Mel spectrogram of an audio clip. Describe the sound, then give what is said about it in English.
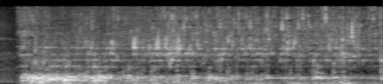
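A toilet flushes, a loud rushing surge of water that starts abruptly and then settles into a steady gurgling drain as the bowl refills. No one speaks. “I was wondering who was flushing.”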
